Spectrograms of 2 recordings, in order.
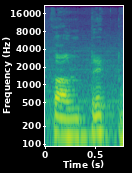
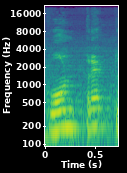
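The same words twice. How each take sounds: First: कॉन्ट्रैक्ट with open "aa", kaantrekt; corrected pronunciation. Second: कॉन्ट्रैक्ट with a round "o", kontrekt; wrong pronunciation. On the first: Teacher gives students the right form, corrected pronunciation. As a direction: open the first vowel of कॉन्ट्रैक्ट to "kaan". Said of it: "कॉन्ट्रैक्ट बोलेंगे". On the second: Teacher shows students what not to say, wrong pronunciation. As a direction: round the first vowel of कॉन्ट्रैक्ट to "kon". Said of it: "यहाँ कॉन्ट्रैक्ट नहीं बोलेंगे". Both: Shown as a demonstration.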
